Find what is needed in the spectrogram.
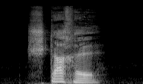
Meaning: spike, sting, barb, prick
- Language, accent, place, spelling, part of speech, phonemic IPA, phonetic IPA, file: German, Germany, Berlin, Stachel, noun, /ˈʃtaxl̩/, [ˈʃtaχl̩], De-Stachel.ogg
